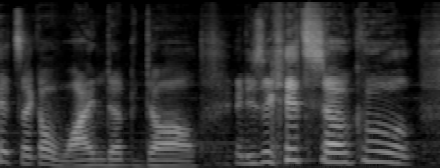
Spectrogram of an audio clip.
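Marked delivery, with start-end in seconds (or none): 2.1-3.1 mock super frightened cry, very high and raised. Describing a One Piece scene, acting out a character being super afraid. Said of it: "he's like super afraid when he says it".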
